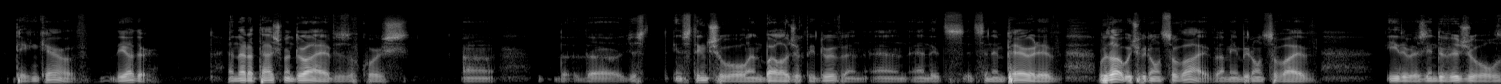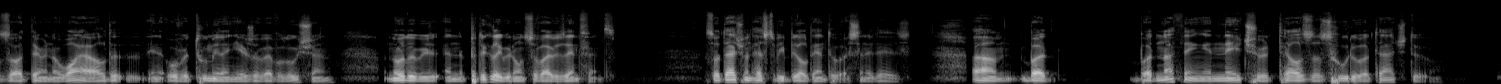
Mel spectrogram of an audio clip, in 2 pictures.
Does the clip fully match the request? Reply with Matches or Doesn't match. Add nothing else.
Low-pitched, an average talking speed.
Matches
